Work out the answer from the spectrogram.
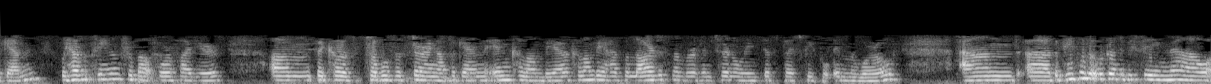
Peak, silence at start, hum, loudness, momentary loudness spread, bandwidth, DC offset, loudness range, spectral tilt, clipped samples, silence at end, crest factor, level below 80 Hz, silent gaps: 0 dBFS; 0 s; none; -13 LUFS; 10 LU; 4 kHz; under 0.1%; 4 LU; -11.5 dB/octave; under 0.1%; 0 s; 12 dB; -36 dBFS; none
